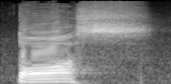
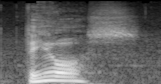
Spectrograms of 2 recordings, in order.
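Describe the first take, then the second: First: Only an o vowel follows the t. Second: An e then an o follow the t. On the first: The speaker calls it wrong. "você não vai falar aqui tos" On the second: The speaker calls it right. "aqui é literalmente teos"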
